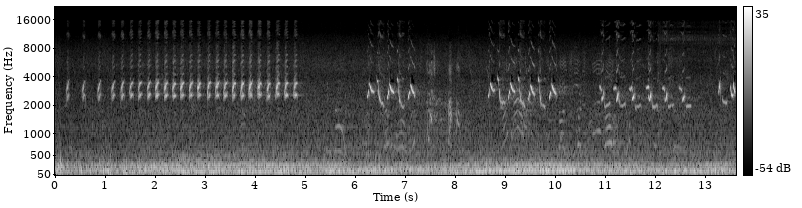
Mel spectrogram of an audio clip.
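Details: Unidentified songbird singing in the middle of the night with a varied repertoire. It opens with a fast run of repeated high chips, then shifts to looping whistled and warbled phrases, over a steady low rumble.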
